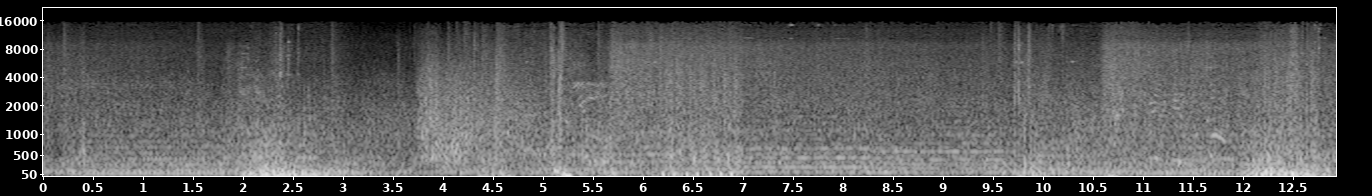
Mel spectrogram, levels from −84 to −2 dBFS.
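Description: A corrupt frame decoded at 0.37 to 0.43 s: damaged bits in the compressed stream were decoded as if valid, so misread gains and codes put energy at the wrong frequencies. It sounds like a brief chirp or burst of noise peaking near -15 dBFS, a length that points to about two frames.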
